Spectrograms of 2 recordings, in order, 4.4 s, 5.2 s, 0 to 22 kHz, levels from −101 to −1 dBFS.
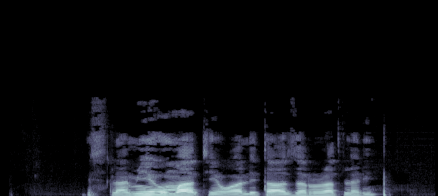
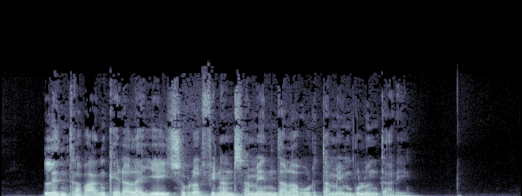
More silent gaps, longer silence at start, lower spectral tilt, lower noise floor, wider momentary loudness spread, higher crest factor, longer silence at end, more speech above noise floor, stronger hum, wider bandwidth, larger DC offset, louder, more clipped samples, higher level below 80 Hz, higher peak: neither; first, 0.9 s vs 0.45 s; first, -7.5 dB/octave vs -5.5 dB/octave; first, -81 dBFS vs -71 dBFS; first, 15 LU vs 7 LU; about the same, 20 dB vs 20 dB; second, 0.65 s vs 1.05 s; first, 57 dB vs 52 dB; neither; second, 9.6 kHz vs 14 kHz; neither; second, -24 LUFS vs -20 LUFS; neither; second, -72 dBFS vs -34 dBFS; second, -6 dBFS vs -2 dBFS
